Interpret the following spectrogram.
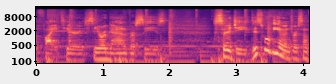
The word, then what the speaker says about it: Sergey: That's how to pronounce his name. Sergey.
